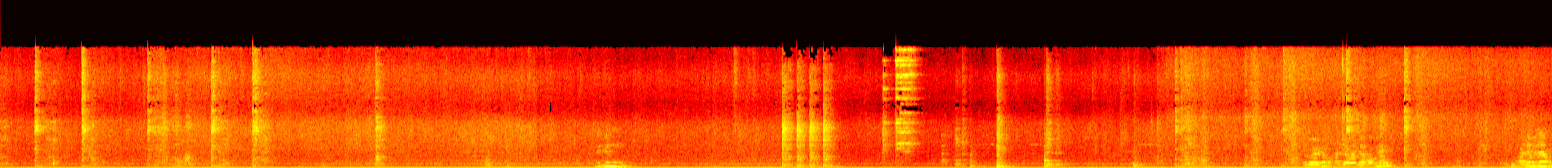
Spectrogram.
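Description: Whole garam masala frying in a pan, with a low sizzle and frequent clattering spatula stirs and clinks against metal, close by, over a steady background hum.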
